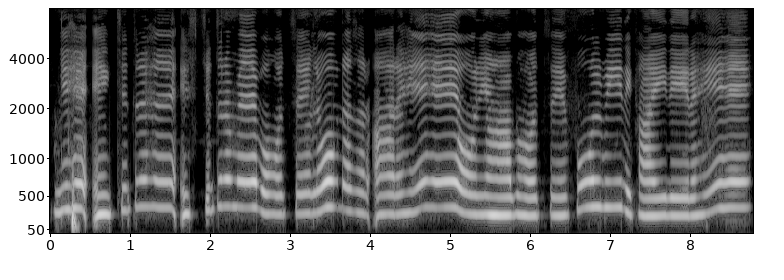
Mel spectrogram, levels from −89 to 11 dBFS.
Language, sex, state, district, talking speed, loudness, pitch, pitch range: Hindi, female, Madhya Pradesh, Bhopal, 165 wpm, -17 LUFS, 275 Hz, 250-345 Hz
